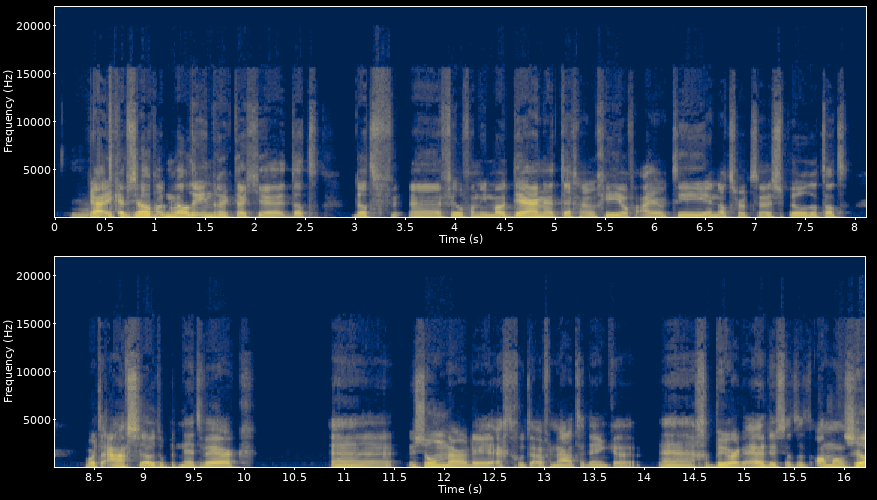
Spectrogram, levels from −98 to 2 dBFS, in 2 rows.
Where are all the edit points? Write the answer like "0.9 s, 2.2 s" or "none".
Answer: 14.0 s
